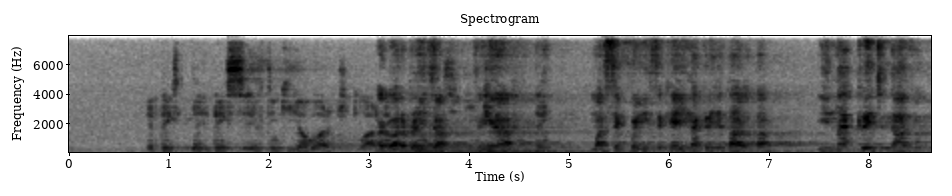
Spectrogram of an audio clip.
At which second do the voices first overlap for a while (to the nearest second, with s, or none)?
3 s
